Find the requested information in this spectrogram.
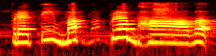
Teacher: ಭ ಮಹಾಪ್ರಾಣ ದೀರ್ಘ ಕೊನೆಗೆ ವ ರಸ್ವ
